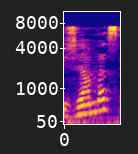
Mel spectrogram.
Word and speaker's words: llamas: Be careful when you're doing that, because ¿Cómo te llamas? Means what do you call yourself, but if you make that where you don't pronounce that just strong enough, it may sound like ¿Cómo te amas? How do you love yourself?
